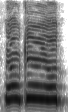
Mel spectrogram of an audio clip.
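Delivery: laughing. Real, not acted. Can't stop laughing.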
